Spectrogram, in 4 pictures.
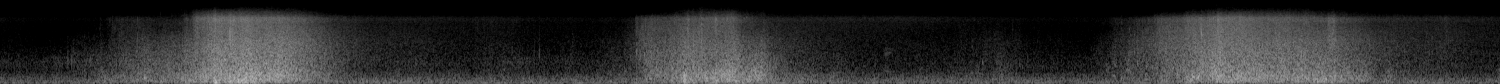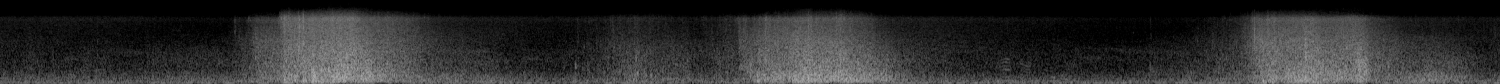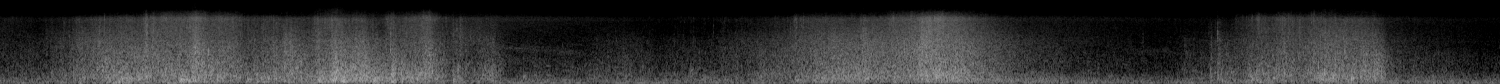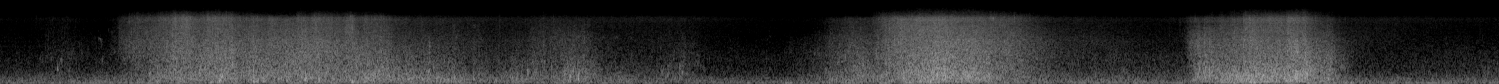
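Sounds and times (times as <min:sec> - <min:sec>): sea waves breaking on beach: 0:16.5 - 0:25.8, 0:27.0 - 0:41.2, 0:45.5 - 0:52.1, 0:52.9 - 0:59.2.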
